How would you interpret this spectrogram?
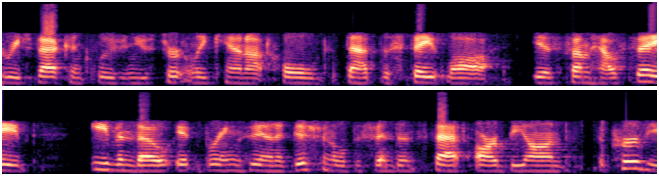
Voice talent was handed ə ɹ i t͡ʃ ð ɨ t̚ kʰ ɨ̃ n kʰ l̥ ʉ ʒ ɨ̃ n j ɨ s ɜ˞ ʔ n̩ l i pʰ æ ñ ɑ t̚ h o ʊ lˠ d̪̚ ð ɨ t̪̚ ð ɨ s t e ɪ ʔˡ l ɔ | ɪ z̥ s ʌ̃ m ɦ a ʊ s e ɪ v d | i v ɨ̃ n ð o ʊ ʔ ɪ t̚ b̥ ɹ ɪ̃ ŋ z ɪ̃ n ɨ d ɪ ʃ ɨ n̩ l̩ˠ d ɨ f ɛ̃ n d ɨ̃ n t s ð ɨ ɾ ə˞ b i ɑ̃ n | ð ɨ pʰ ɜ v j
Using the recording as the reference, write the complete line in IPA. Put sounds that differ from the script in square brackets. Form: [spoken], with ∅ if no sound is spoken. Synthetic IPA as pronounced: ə ɹ i t͡ʃ ð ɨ t̚ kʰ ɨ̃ n kʰ l̥ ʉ ʒ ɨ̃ n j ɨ s ɜ˞ ʔ n̩ l i [kʰ] æ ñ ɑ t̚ h o ʊ lˠ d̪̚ ð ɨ t̪̚ ð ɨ s t e ɪ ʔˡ l ɔ | ɪ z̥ s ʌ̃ m ɦ a ʊ s e ɪ v d | i v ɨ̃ n ð o ʊ ʔ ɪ t̚ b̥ ɹ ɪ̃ ŋ z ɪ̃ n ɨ d ɪ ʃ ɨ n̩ l̩ˠ d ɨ f ɛ̃ n d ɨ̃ n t s ð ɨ ɾ ə˞ b i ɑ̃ n | ð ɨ pʰ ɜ v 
